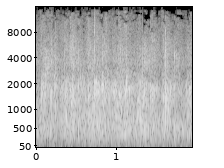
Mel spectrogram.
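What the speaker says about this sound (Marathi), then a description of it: "त्याबद्दल त्यांच्यासाठी एकदा जोरदार आपण टाळ्या वाजवूया" Audience clapping at a fishermen's community gathering, a dense steady wash of applause that holds at an even level for two seconds with no voices on top.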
